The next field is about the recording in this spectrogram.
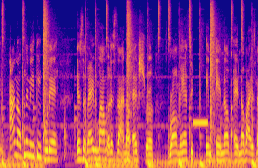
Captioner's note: beep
